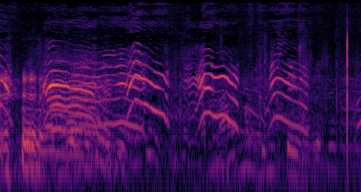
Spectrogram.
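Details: Two-day-old puppies in a box whimper and squeal in a run of high, arching cries, several overlapping, with brief pauses between; a short click near the end.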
